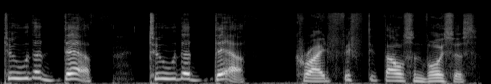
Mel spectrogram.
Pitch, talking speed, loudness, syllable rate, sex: 195 Hz, 120 wpm, -19 LUFS, 3.4 syllables/s, male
